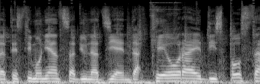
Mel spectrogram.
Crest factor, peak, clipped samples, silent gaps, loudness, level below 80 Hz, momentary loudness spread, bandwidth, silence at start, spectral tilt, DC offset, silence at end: 10 dB; 0 dBFS; under 0.1%; none; -12 LUFS; -24 dBFS; 3 LU; over 20 kHz; 0 s; -6 dB/octave; under 0.1%; 0 s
